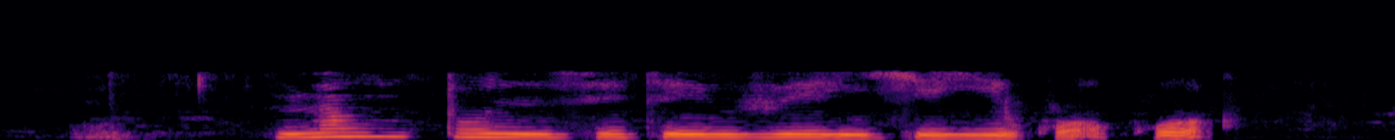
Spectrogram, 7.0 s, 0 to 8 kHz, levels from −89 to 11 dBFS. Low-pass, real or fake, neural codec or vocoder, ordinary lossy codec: 7.2 kHz; fake; codec, 24 kHz, 3.1 kbps, DualCodec; AAC, 16 kbps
